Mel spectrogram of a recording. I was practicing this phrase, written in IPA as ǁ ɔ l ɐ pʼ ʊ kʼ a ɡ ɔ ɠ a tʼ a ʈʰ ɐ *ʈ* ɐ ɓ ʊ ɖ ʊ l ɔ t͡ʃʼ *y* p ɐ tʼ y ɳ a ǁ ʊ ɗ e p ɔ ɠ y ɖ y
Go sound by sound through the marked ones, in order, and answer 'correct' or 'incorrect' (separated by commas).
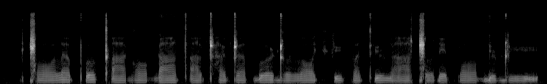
correct, correct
